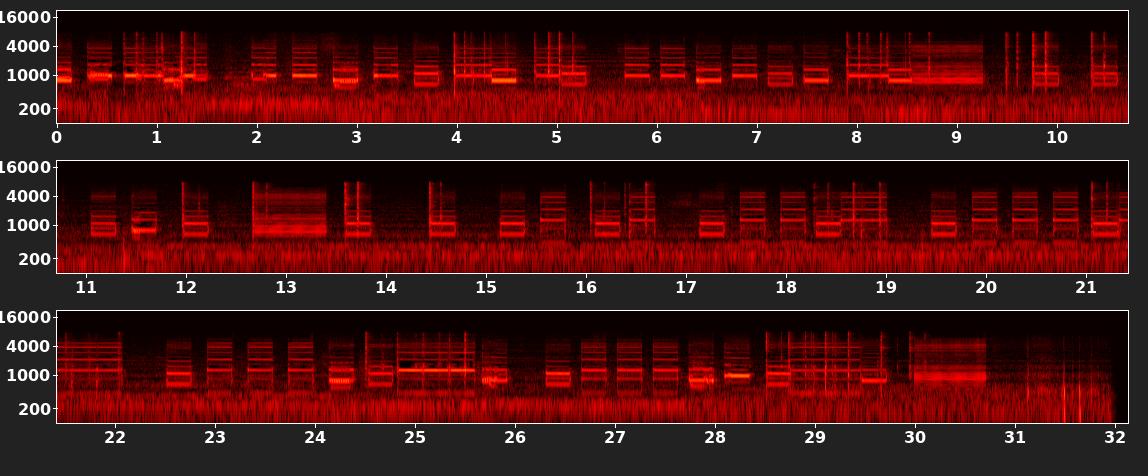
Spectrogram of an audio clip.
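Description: Simon carabiner keychain game beeping its electronic tones in fast, irregular runs at a few different pitches, the toy having gone crazy.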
